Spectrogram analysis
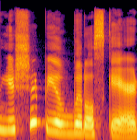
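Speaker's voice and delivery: ordinary delivery, nothing marked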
